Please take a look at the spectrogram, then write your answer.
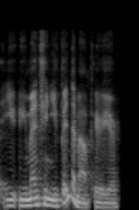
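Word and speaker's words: Montpellier: mentioned you've been to Mount Pir. I have. Yes. Uh when I when uh and it's and it's pronounced Mount Pilier in France. Don't pronounce that final bit.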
